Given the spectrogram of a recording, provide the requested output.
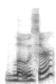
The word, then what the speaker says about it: Lozer: If you can remember my first name, you'll remember the last because it's Lozer, but it's still spelled with a Z instead of an S. So it's like loser.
